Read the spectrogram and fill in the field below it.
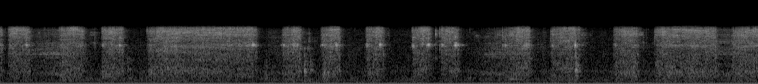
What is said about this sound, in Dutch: Van twee kanten graag afspuiten.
